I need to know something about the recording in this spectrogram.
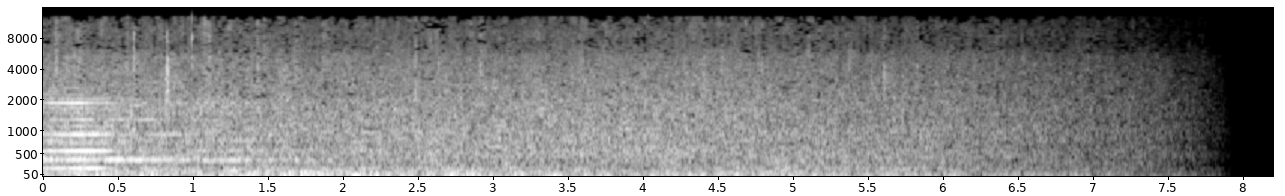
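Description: Steady rain, its patter continuing on its own after the last notes of the music die away about half a second in, then fading out gradually near the end.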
